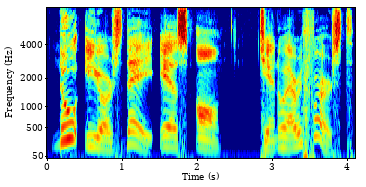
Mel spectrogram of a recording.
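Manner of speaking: slow, careful teacher model sentence; American version said slowly; slow model reading. Shown as a demonstration. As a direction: spell it out slowly for learners. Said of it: "eu vou falar basicamente igual tá escrito aqui".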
